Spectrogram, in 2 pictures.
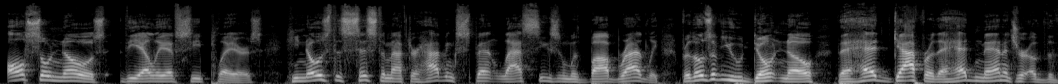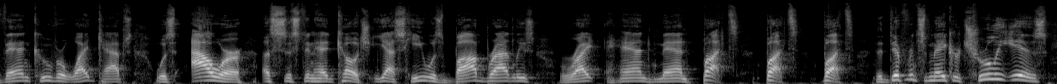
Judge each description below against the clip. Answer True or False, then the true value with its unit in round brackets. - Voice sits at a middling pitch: True (150 Hz)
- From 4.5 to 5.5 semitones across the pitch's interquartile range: True (4.9 semitones)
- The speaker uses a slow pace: False (155 wpm)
